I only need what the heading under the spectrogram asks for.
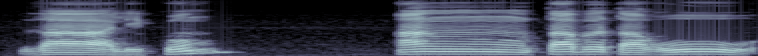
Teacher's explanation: যালিকুম, যালিকুম জালটাকে right দিয়ে একালে টানবেন, লি বলবো, আর কাম মিম সাকিন এখানে জাহার করব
